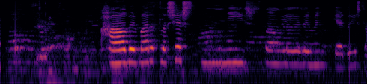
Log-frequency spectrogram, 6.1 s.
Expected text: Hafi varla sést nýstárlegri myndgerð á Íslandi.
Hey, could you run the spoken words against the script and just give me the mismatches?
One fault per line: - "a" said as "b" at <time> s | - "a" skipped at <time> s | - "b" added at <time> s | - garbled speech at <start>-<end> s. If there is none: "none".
none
